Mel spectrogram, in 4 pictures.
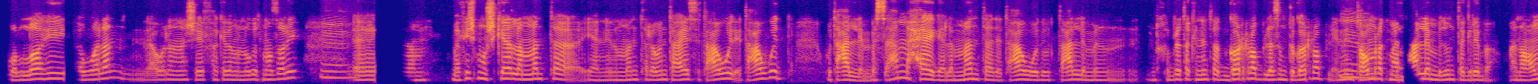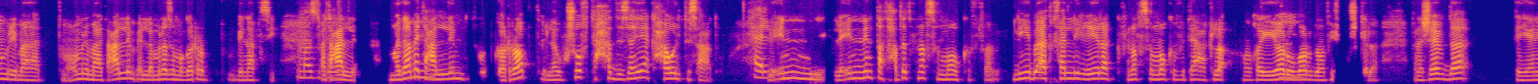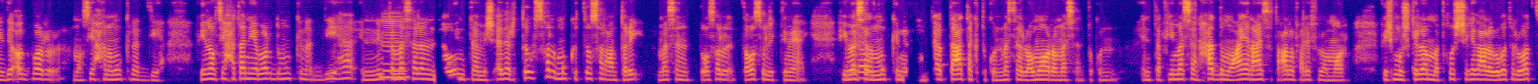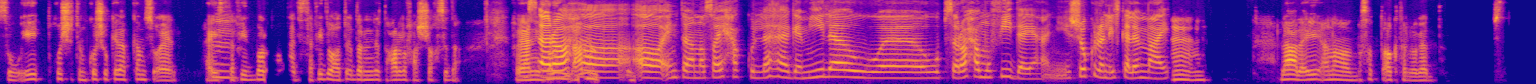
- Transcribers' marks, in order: in English: "جروبات"; unintelligible speech; unintelligible speech
- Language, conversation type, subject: Arabic, podcast, إزاي بتكوّن صداقات جديدة في منطقتك؟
